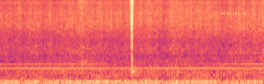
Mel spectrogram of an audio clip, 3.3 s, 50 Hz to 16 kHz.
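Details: 1957 Chevy 210 barn-find hot rod V8, running after a fuse and electrical toggle switch fixed the no-start: deep steady burble at idle, even low rumble with no misses or knocks.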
